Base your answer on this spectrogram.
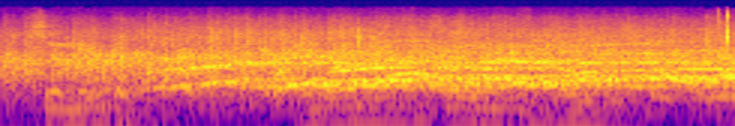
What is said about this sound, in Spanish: No, pero esos son aplausos.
